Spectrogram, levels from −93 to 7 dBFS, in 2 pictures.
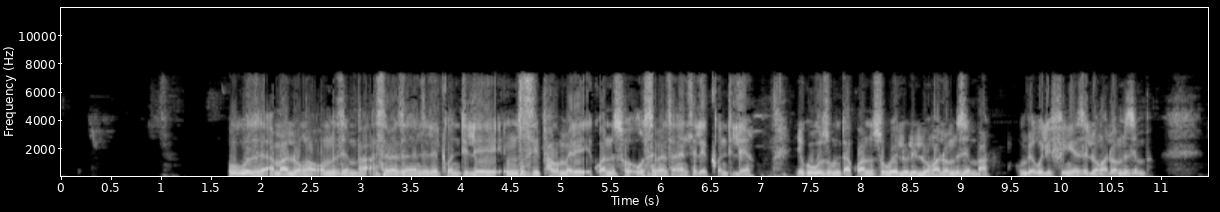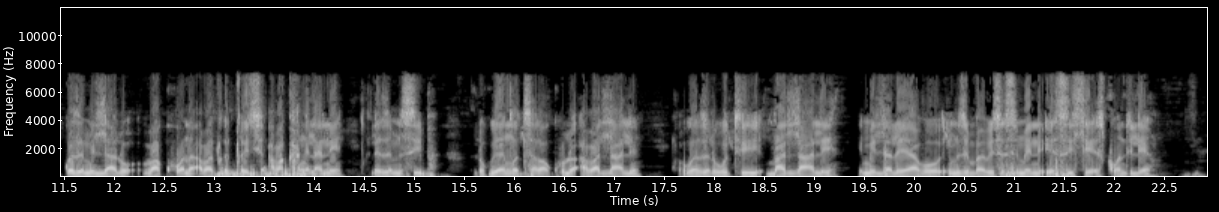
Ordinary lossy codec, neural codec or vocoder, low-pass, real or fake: MP3, 48 kbps; none; 7.2 kHz; real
